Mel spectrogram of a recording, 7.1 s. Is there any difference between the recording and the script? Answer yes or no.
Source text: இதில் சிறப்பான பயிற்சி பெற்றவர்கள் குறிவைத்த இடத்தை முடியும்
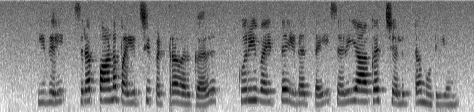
yes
